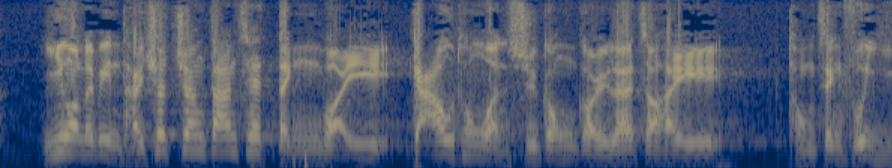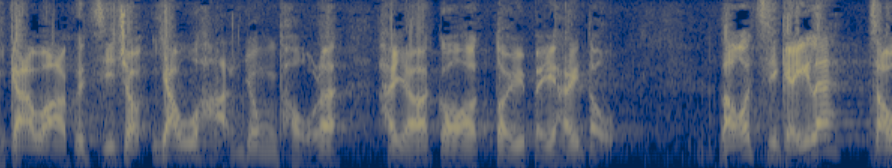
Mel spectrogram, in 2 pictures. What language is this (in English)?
Cantonese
